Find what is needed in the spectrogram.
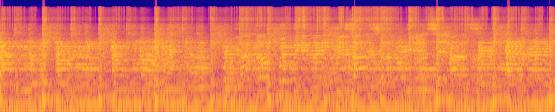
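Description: Rock band playing live at full volume: electric guitars, bass and drums over a steady beat.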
